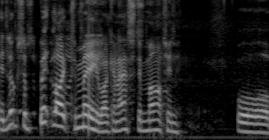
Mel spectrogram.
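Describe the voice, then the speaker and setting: With a British accent, a man speaks in a fairly high voice. His intonation is lively. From Britain. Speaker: game commentator. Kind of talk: casual chat.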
